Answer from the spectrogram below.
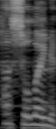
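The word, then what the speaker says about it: Hustlin': I must say go hustling howl J heart you know it's Hustlin there's no hard G on that one there's an apostrophe what are you a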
